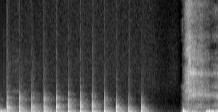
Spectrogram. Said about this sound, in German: Der Applaus. Klopft. Ach so. Applaus auf den Tisch geklopfter Applaus.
